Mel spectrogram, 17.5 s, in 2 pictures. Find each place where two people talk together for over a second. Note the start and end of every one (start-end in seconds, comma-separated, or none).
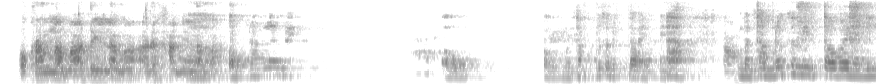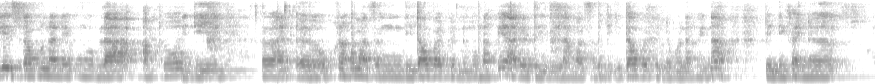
none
